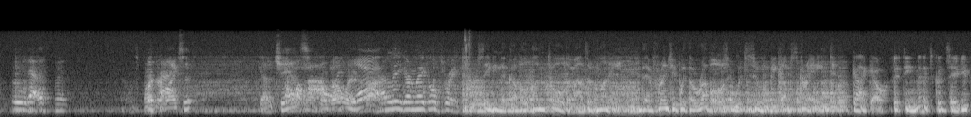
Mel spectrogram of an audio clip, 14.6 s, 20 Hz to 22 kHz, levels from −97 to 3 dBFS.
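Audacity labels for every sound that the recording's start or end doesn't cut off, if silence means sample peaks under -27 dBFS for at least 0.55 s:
2.170000	2.850000	sound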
